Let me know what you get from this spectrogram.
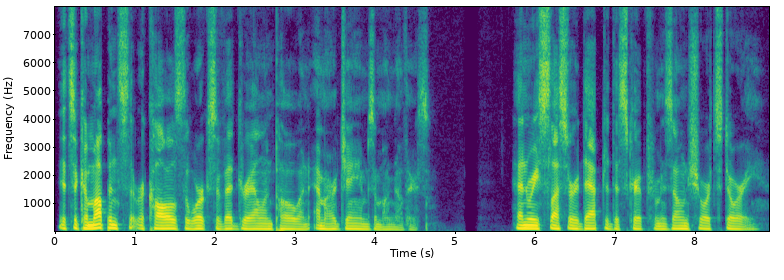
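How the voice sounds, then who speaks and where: A man's voice: low-pitched, no echo, clean studio sound. A man presenting a program in a scripted documentary narration style.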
